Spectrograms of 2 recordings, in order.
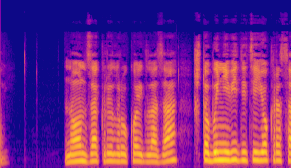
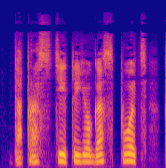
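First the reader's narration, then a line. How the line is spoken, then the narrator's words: Moaning. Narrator (Russian): простонал Джоб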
